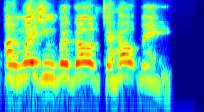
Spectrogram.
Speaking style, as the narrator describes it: shouting

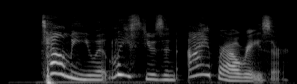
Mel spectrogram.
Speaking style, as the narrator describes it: a woman piped up

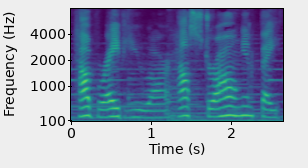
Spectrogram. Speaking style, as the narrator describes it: he cried admiringly

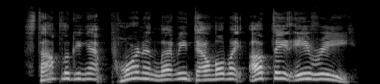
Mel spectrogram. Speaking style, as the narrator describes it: Declan shouted, fighting with Sheridan now

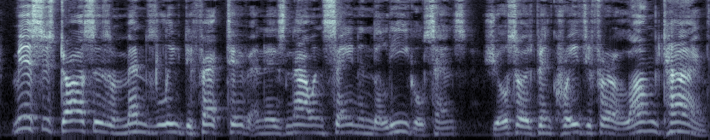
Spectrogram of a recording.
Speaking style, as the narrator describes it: thundered a doctor

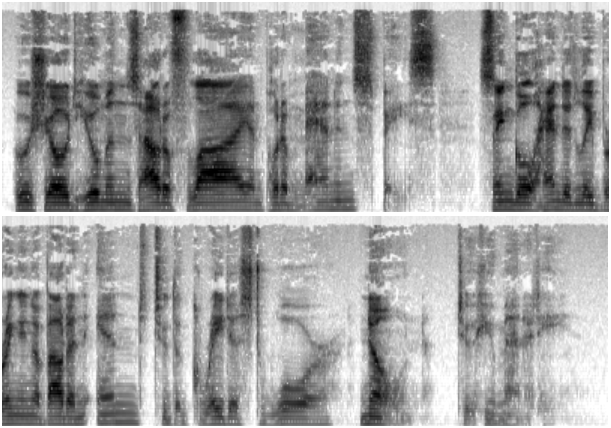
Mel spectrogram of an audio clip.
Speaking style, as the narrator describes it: he said, his quiet baritone rumbling through Wilbur's chest

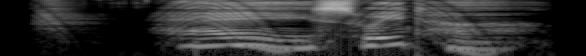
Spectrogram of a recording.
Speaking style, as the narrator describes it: Hop murmured

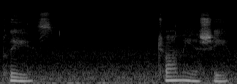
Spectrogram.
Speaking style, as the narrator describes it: he repeated softly and gravely

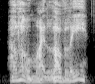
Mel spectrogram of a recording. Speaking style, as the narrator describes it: Justin hissed with a still and small grin

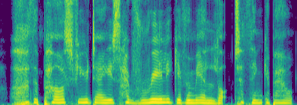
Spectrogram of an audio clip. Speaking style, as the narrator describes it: sighed Fiona

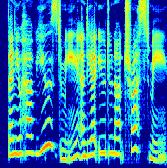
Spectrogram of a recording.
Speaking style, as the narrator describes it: cried with some bitterness

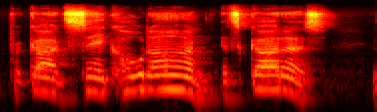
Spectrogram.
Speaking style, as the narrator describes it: he yelled

